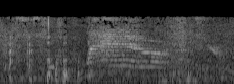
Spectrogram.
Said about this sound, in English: Guy is so enthusiastic. He talks so much. I haven't seen cats that talk as much as this one.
